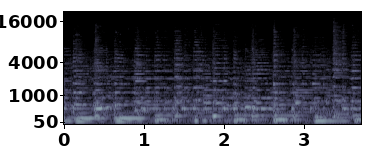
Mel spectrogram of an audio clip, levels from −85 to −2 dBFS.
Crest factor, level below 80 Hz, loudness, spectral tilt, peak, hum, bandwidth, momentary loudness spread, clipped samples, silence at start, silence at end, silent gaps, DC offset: 14 dB; -54 dBFS; -42 LUFS; -5.5 dB/octave; -26 dBFS; none; 17.5 kHz; 4 LU; under 0.1%; 0 s; 0 s; none; under 0.1%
